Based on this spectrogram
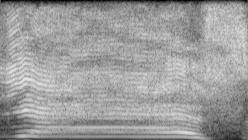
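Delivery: mock very high, stretched-out, drawn-out scream. Retelling seeing an announcement on Facebook in the bathroom, retelling a scream. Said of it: "And I started screaming".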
